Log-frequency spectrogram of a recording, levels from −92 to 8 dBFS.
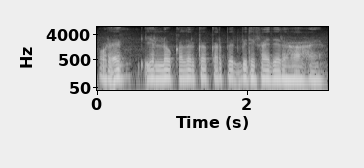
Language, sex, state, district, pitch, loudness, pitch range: Hindi, male, Arunachal Pradesh, Papum Pare, 110 Hz, -18 LUFS, 100-110 Hz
